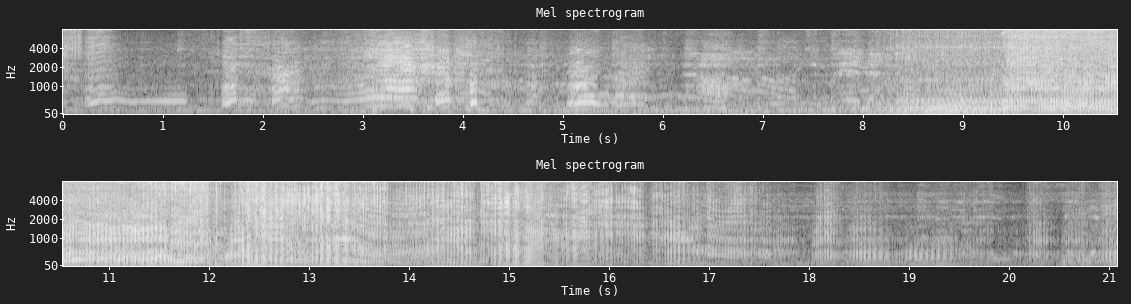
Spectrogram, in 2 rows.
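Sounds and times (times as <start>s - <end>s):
motorcycle engine revving hard: 0.0s - 5.9s, 8.0s - 21.0s.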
